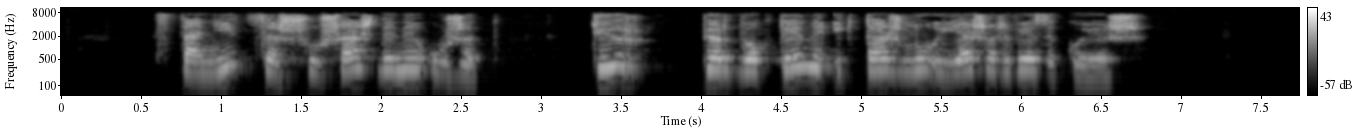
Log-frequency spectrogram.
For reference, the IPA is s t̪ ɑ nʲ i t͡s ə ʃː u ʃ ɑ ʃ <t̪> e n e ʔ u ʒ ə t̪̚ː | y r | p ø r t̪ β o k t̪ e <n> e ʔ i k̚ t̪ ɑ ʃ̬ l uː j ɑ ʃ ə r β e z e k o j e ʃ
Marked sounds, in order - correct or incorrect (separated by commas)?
incorrect, correct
